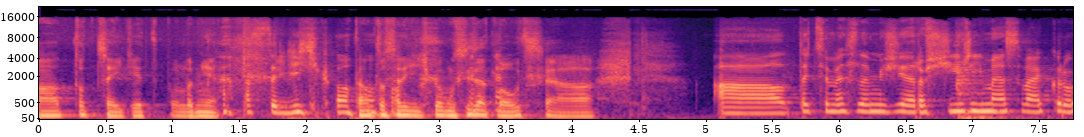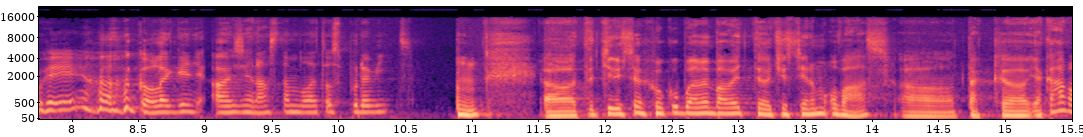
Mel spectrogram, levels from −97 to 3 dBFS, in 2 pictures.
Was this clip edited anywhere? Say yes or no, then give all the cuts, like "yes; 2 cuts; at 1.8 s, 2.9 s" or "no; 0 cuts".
yes; 2 cuts; at 4.4 s, 9.0 s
